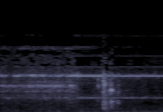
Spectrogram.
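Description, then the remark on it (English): A telephone rings with a steady, shrill electronic tone that holds throughout, briefly swelling into a brighter burst midway. No one speaks. “And then suddenly the phone was ringing.”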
